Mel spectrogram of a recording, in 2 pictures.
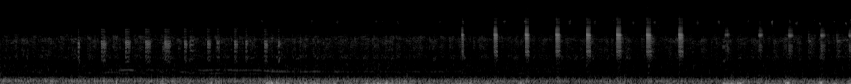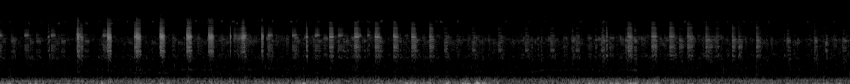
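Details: Rice-field frogs calling at dusk, many overlapping fast ticking croaks forming a pulsing chorus that thickens in the middle and eases later, with a low background hum throughout.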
